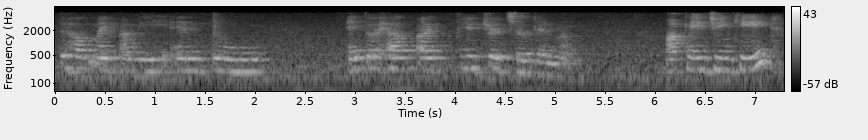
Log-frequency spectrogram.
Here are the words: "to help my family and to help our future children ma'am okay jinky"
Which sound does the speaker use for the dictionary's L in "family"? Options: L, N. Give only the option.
N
